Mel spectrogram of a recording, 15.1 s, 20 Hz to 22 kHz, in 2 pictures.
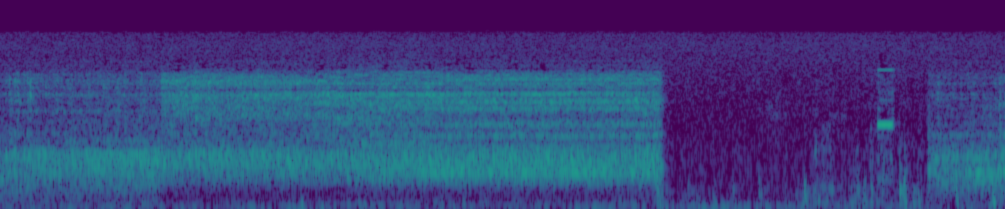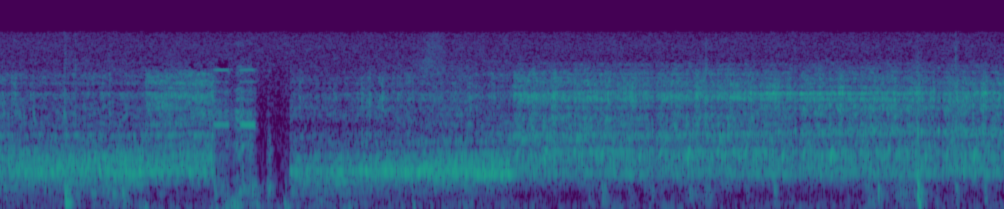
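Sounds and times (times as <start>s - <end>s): toy stove electronic hiss: 0.0s - 5.0s.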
